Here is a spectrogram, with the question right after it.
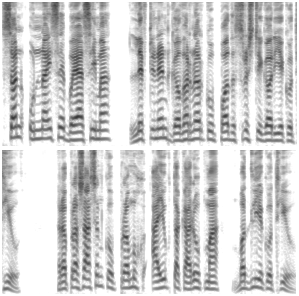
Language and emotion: Nepali, neutral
